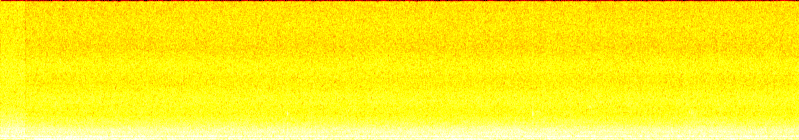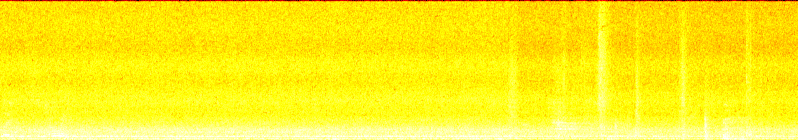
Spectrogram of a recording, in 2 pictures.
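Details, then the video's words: Honeybee swarm being captured into an empty hive; a steady, dense droning hum holds throughout, with a few sharp clicks and knocks near the end. "How to Capture a Honeybee Swarm"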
